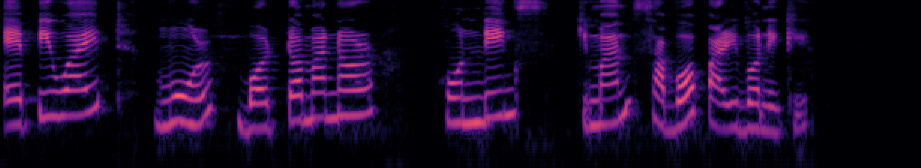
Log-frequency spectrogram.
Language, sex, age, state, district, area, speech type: Assamese, female, 45-60, Assam, Dibrugarh, rural, read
